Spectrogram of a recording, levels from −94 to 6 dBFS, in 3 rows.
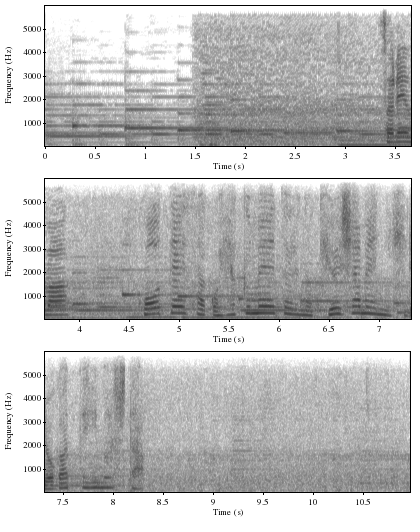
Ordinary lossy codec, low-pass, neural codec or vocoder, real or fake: Opus, 16 kbps; 5.4 kHz; none; real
